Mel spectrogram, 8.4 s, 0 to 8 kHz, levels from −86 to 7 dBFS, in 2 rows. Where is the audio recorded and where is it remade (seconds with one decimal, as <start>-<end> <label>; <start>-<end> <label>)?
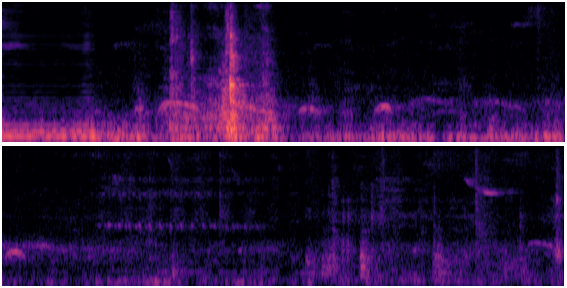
0.0-0.7 remade; 0.7-8.4 recorded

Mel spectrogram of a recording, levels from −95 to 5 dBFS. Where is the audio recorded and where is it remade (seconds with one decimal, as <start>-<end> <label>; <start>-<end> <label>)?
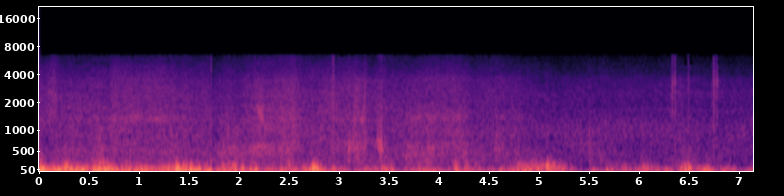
0.0-7.1 remade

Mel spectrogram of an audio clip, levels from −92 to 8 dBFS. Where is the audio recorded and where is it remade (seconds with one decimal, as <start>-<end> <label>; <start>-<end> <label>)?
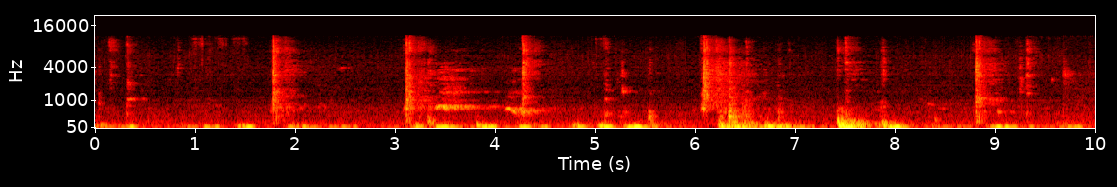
0.0-1.3 recorded; 1.3-2.3 remade; 2.3-10.0 recorded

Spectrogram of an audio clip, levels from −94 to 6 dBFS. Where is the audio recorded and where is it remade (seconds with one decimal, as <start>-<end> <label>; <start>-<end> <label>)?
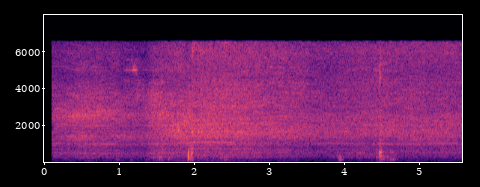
0.0-1.5 recorded; 1.5-2.9 remade; 2.9-3.6 recorded; 3.6-5.6 remade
